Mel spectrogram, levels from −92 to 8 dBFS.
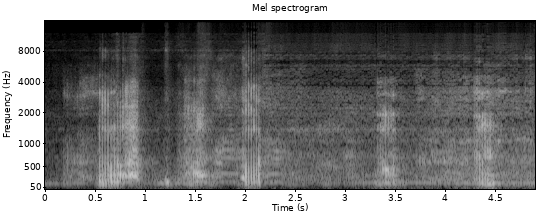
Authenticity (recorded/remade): remade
